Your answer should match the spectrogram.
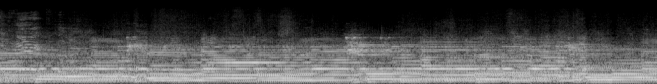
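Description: Live metal band starting a song on electric guitars, playing sustained ringing chords that change about every two seconds.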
